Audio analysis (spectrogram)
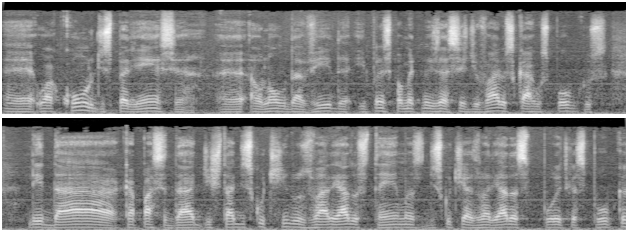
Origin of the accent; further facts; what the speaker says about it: Parnaíba, Piauí, Brazil; lá na prefeitura de Parnaíba, que é minha terra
